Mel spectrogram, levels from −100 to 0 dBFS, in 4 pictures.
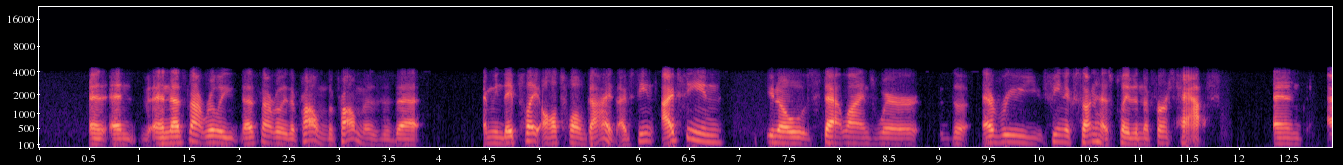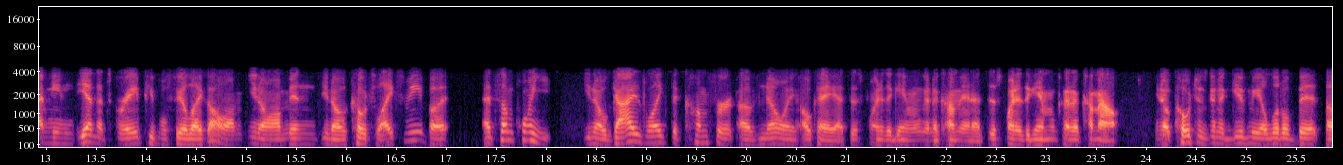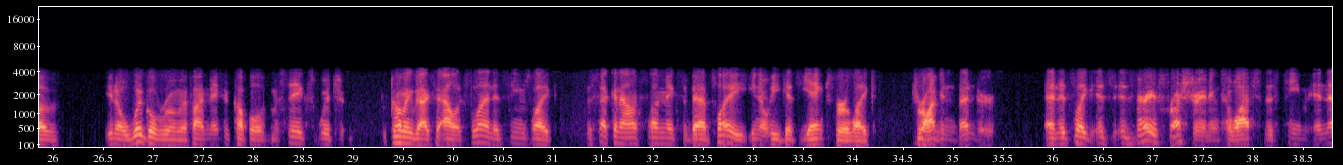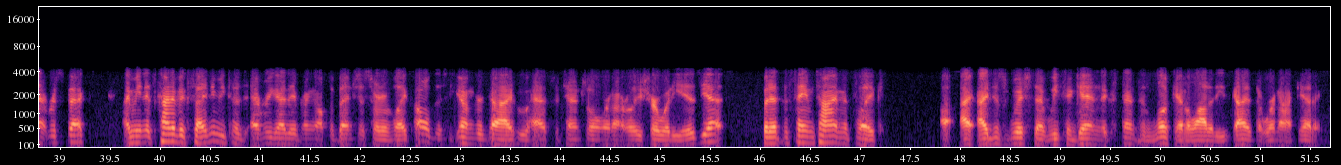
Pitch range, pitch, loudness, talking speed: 110-140 Hz, 120 Hz, -27 LUFS, 255 wpm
